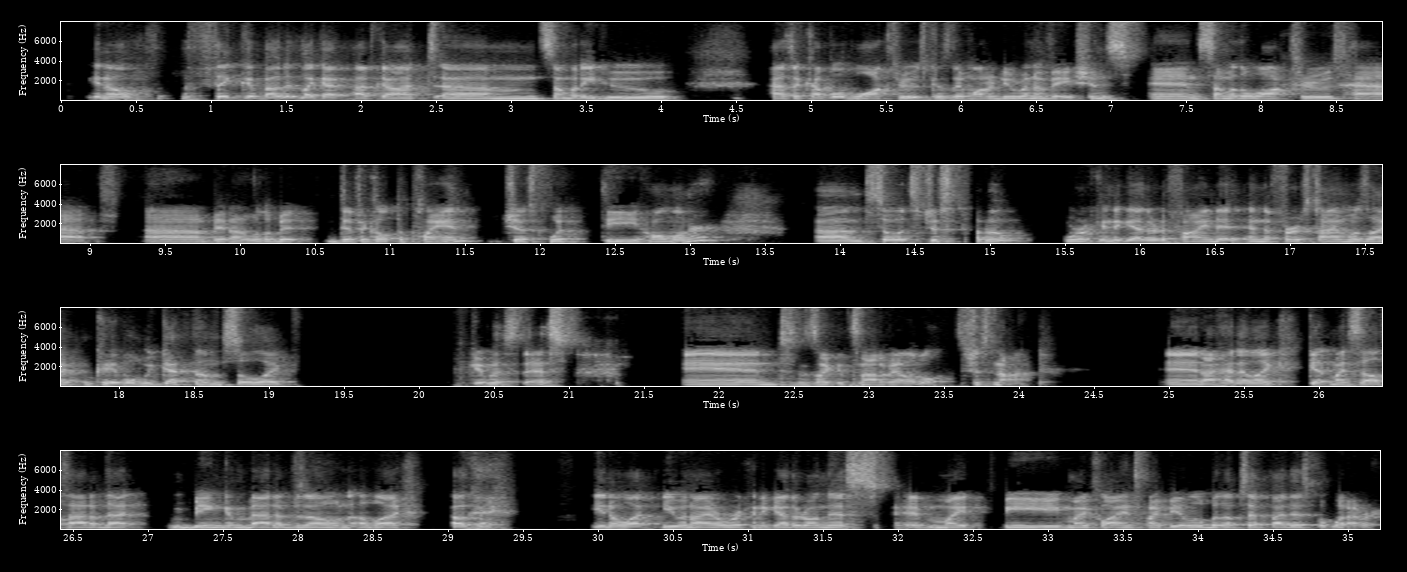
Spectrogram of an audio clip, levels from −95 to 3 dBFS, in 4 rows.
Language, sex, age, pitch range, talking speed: English, male, 30-49, 95-115 Hz, 200 wpm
